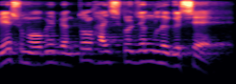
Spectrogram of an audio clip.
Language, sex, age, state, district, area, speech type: Bodo, male, 60+, Assam, Chirang, rural, spontaneous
